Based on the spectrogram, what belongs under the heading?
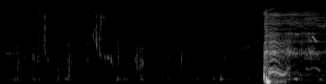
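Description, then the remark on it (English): Quiet crunching and chewing of a biscuit from Spain in scattered short bursts, then a sudden loud voiced exclamation near the end. “So we are now partaking of the biscuit.”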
